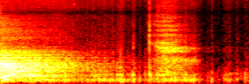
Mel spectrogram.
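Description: The end of a man's word fading away in a small room, then a faint intake of breath about a second and a half in.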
